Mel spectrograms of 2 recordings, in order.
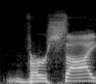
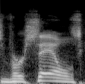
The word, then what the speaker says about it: Versailles: But if you pronounce Versailles, Kentucky, you will be absolutely ridiculed to the height of, and they'll have no idea what you're talking about. It's Versailles, Kentucky. Versailles is the palace, even though it was named after the palace Versailles.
